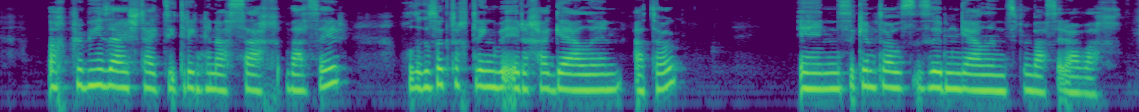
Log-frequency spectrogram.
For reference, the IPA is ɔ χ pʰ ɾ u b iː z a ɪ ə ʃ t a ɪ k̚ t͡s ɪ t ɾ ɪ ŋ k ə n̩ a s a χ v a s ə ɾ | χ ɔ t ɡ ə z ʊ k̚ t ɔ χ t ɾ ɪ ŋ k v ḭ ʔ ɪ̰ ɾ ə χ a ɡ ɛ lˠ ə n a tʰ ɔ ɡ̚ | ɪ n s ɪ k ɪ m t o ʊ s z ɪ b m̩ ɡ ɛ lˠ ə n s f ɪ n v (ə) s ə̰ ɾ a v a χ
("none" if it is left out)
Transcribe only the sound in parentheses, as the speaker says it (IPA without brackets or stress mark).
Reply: a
